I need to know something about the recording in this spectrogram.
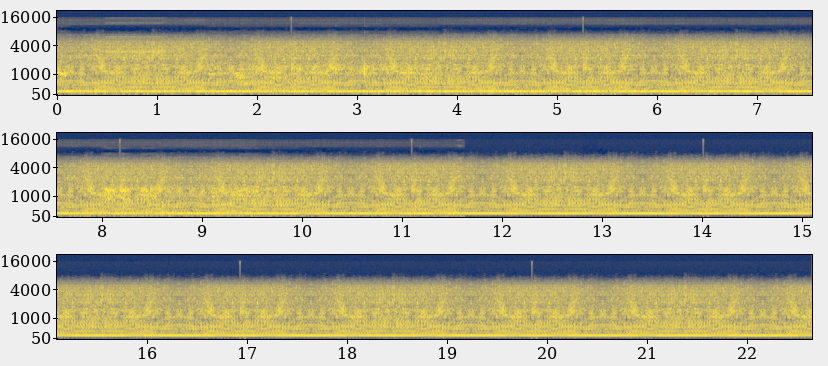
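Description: Wind rushes past an aircraft canopy.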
